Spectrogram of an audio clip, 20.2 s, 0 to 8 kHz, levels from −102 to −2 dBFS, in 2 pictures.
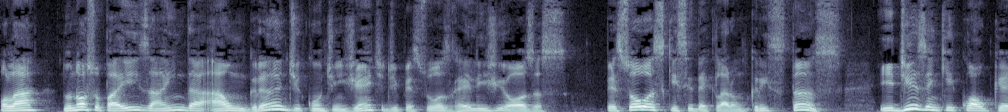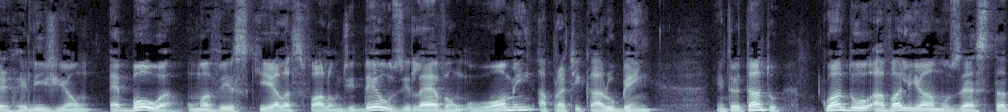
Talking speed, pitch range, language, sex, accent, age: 130 wpm, 100-140 Hz, English, male, Brazilian, 60-79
